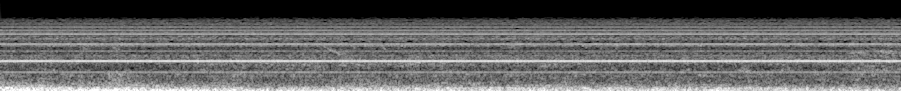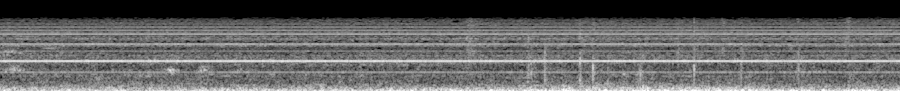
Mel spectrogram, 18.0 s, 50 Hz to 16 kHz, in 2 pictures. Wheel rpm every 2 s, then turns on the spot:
0, 0, 0, 0, 0, 0, 0, 0, 0.
none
